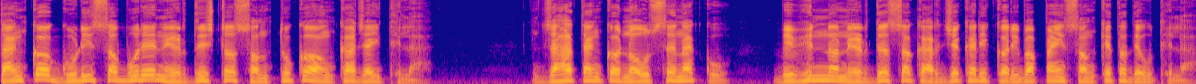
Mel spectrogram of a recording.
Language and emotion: Odia, neutral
